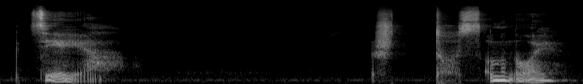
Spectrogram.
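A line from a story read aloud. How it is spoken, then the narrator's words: Creaky voice. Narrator (Russian): Проскрипел Алексей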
